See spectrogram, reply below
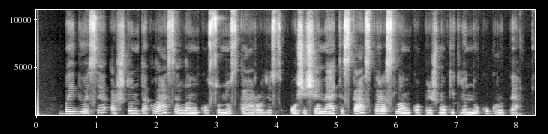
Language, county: Lithuanian, Alytus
